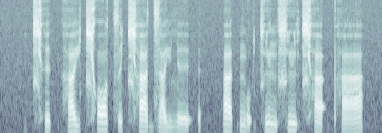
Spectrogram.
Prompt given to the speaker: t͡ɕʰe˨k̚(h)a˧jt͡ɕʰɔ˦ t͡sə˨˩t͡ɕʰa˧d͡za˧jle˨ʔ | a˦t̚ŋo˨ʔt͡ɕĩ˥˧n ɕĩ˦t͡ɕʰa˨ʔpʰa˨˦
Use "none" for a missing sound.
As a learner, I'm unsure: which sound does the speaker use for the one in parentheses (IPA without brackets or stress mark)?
h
